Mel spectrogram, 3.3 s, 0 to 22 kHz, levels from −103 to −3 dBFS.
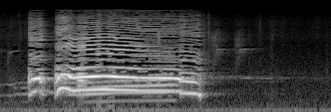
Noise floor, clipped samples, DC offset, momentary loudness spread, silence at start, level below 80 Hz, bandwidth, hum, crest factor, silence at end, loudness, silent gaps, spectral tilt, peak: -63 dBFS; under 0.1%; under 0.1%; 9 LU; 0.3 s; -62 dBFS; 13.5 kHz; none; 14 dB; 1.3 s; -15 LUFS; none; 1 dB/octave; -4 dBFS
